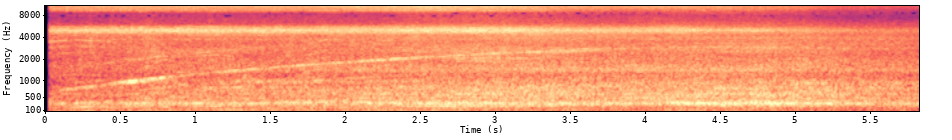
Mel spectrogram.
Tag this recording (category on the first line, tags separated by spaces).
Soundscapes > Urban
rail tram tramway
